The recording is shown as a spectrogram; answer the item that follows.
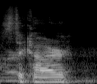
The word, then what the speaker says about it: Stakar: Stakar.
